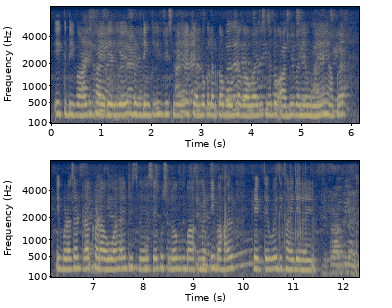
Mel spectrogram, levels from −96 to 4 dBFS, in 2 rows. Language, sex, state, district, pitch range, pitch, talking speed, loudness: Hindi, female, Chhattisgarh, Balrampur, 220-235 Hz, 230 Hz, 220 wpm, -26 LUFS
